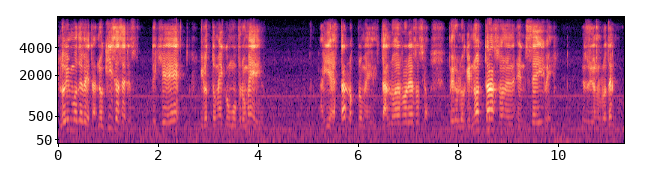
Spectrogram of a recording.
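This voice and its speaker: Bright-voiced man teaching a class. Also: on the high side, animated, a little fast, low-quality recording. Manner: thinking aloud, with many restarts and rhetorical questions. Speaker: university lecturer. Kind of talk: classroom explanation.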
